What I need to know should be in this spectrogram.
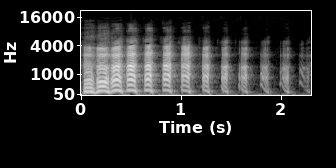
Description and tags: Small outburst of laughter.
